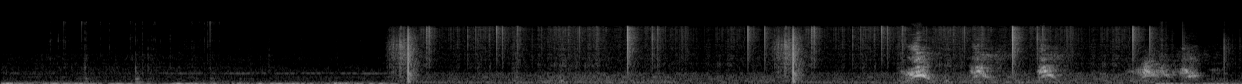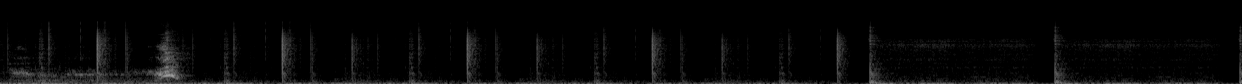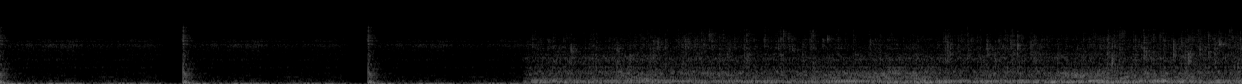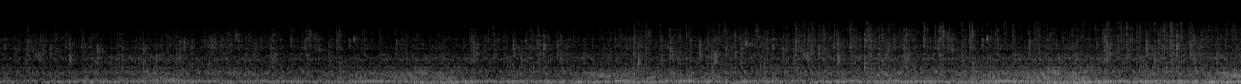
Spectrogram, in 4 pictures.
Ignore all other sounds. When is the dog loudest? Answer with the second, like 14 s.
9 s.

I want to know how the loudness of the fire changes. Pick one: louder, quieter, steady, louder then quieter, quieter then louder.
quieter then louder.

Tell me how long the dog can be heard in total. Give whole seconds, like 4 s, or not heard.
5 s.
